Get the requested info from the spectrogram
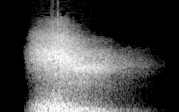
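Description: A whoosh sound effect marking an edit transition: it swells in sharply out of silence a moment in, then slides down in pitch and fades away near the end.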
